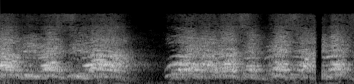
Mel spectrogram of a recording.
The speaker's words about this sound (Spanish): Gritos y protestas a las puertas de la sede del Consejo Social de la Universidad en la Plaza del Riego de Oviedo, donde ha habido algún momento tenso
